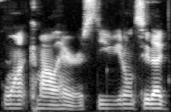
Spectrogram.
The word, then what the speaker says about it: Kamala: However you say her name. – I believe it's Kamala.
